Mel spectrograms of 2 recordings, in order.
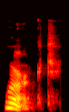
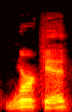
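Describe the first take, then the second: First: The ending merges into one syllable. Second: The ending is a separate, fully pronounced syllable. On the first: This is the later, softened form. "these pronunciations soften" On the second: This is the older form of the word. "the ed was fully pronounced"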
